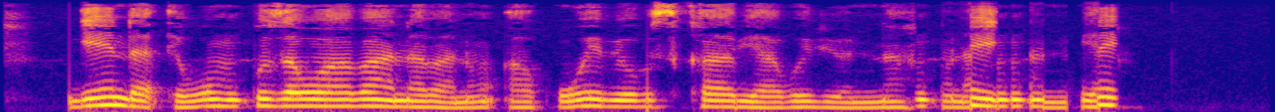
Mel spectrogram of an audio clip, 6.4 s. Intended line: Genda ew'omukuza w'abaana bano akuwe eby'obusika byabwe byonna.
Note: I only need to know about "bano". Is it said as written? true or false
true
